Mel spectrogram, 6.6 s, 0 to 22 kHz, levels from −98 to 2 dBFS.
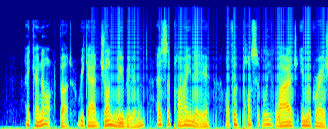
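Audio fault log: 1.82–6.58 s, block size mismatch (padded): a steady buzz near 46.9 Hz runs to the end. Each block carries a short silent gap where zeros fill the unwritten tail. The speech slows to 0.938 times normal at about normal pitch, which fits 1024-sample reads.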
